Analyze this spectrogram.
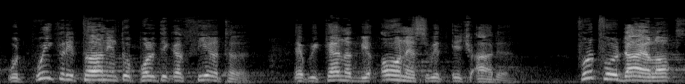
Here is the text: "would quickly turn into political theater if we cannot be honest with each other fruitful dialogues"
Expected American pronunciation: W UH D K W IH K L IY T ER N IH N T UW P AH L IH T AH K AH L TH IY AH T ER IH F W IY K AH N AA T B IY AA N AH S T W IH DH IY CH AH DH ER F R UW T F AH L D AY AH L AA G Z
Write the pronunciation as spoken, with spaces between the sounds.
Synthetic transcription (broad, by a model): W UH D K W IH K L IY T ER N IH N T UW P AH L IH T AH K AH L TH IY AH T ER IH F W IY K AH N AA T B IY AA N AH S T W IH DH IY CH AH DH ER F R UW T F AH L D AY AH L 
